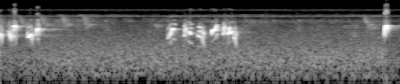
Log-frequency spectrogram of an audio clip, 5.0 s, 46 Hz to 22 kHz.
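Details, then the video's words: Bulbul song played to call wild birds: a quick cheerful warble at the start, then a longer chattering run of five or six liquid notes, and a single sharp note at the end. "เสียงนกดอกแตงEp.183.ฟังกันยาวๆ เพลงหัดลูกเสอ ใช้เรียกนกป่า Suara pikat merbah lekir gacor"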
